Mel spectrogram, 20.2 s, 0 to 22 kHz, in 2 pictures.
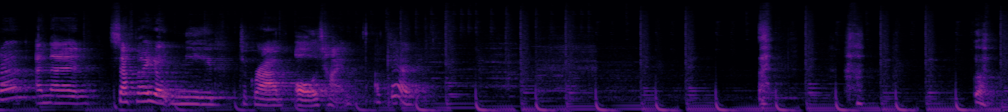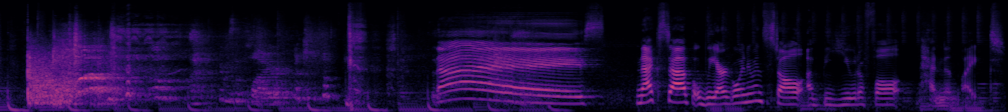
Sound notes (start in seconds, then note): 4.4 upbeat music continues; 7.6 grunting; 10.0 pliers dropping; 10.8 screaming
